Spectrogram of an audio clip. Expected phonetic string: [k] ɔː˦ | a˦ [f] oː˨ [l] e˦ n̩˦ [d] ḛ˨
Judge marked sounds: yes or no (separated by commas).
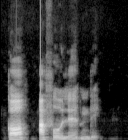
yes, yes, yes, yes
